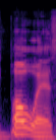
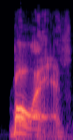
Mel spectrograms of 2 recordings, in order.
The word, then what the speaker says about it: Boaz: His name is Boaz. That's a very unusual Jewish name. In fact, it only has 2 syllables, and that's like his father is Elimelech, right?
